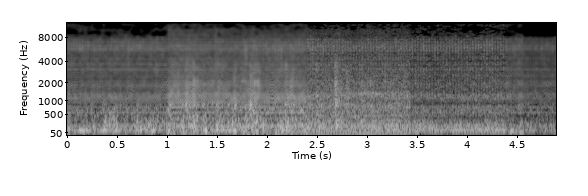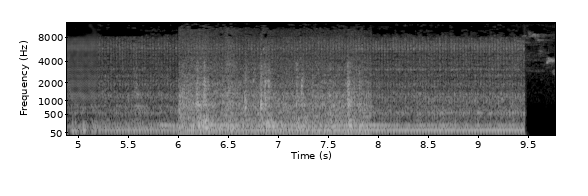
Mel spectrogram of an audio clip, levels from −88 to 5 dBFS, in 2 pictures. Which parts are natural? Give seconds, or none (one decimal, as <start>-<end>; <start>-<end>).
2.4-4.4; 5.2-9.8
